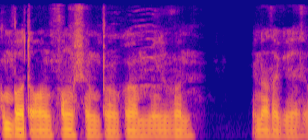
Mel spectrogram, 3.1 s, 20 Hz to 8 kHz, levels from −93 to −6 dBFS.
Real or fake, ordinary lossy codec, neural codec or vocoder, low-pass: real; AAC, 32 kbps; none; 7.2 kHz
